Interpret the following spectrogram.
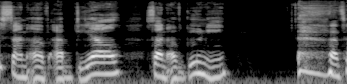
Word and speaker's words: Guni: Ahi, son of Abdiel, son of Guni. That's how you pronounce my son's hyphenated part of his last name. Guni.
